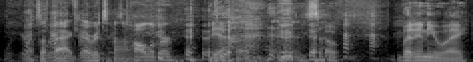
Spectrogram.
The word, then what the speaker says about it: Taliaferro: So it's he pronounces it Tolliver. It's the way it's spelled. It looks like it would be phonetically Taliaferro.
